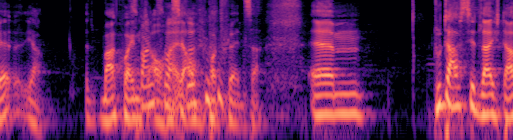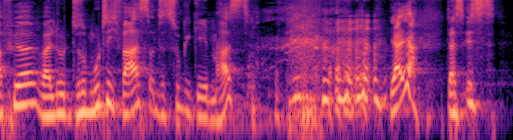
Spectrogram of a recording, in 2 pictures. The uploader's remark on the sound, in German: In dieser Liveaufnahme beim Podfluencer Festival in Neu Ulm. PS: Diese Aufnahme wurde mit Equipment der Fa. Rode in der Werkstatt für Kommunikation in Neu-Ulm aufgenommen.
